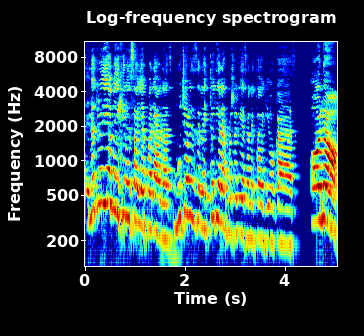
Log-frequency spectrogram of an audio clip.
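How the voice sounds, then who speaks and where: Raised and projected, a woman's high voice has a bright, sharp tone, very wide pitch swings and a fairly quick pace with hardly any pauses. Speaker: podcast co-host. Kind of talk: casual chat.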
